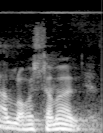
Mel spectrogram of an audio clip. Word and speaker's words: الله الصمد: موقعی گفتن الله الصمد، های الله می خوره به صاد صمد، اون الف لام تلفظ نمیشه.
